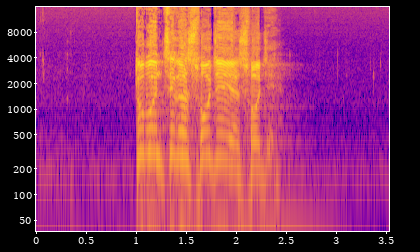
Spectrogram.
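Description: An elderly man speaks with emphasis into a microphone over loudspeakers.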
